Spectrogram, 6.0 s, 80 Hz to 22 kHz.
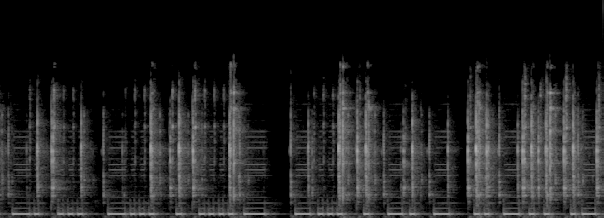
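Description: Morse code sent on a Vibroplex Presentation semi-automatic bug key: a 550 Hz sidetone beeping in dits and dahs, with quick runs of machine-made dits, at about 26 words per minute. Each element is marked by a sharp click of the key.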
